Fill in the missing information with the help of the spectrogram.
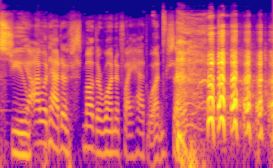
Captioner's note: laughter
